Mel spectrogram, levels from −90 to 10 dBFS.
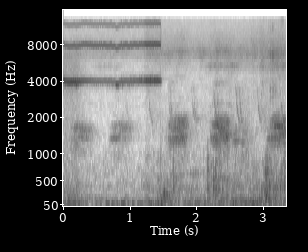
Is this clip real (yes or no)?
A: yes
